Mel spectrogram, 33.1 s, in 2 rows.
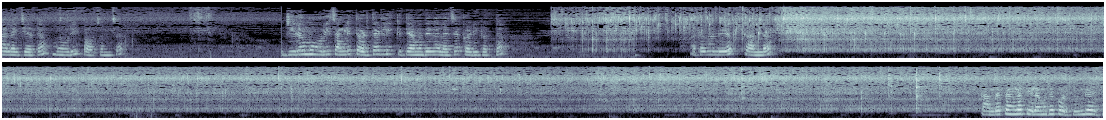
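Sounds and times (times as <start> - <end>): onion sizzling in hot oil: 8.2 - 33.0.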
